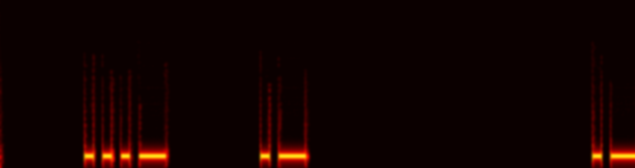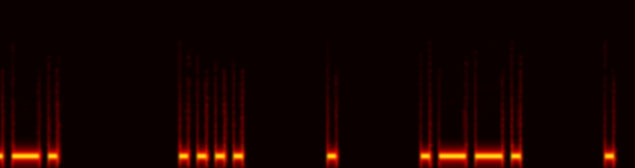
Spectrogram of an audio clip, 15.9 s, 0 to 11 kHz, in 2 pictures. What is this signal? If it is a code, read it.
Morse code, heard as a keyed tone, about 10 wpm, spaced as for 5 wpm, 800 Hz. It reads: VA PHEPE
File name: LEZIONI / 6 PKX0 / 6 P ws 10wpm 3751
